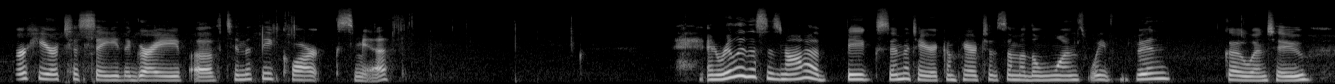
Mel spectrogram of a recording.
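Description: Speaking at a fairly slow pace with long, frequent pauses, a woman shows ordinary pitch variation in dry sound with no echo. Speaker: travel vlogger. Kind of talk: casual vlog chat. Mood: cheerful, informative. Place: open country. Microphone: phone near.

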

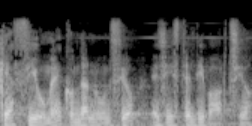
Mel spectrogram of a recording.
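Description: Talking at a fairly quick pace, a man speaks. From Trieste, Italy. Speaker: stage actor. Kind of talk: TV interview answer. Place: studio. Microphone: lapel.

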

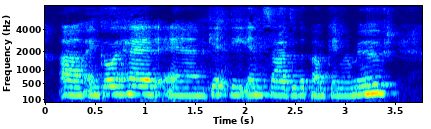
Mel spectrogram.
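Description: A woman speaks at a moderate pace. Light background noise and audible room echo are present. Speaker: extension agent demonstrating crafts. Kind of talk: tutorial. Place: home room.

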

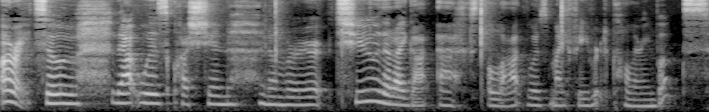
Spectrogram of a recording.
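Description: A woman's fairly high, somewhat breathy voice at a fairly slow pace, with ordinary pitch variation. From New York tri-state area, US. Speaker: coloring channel creator. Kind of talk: casual chat while coloring, storytelling. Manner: relaxed, chatty, long-winded.

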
